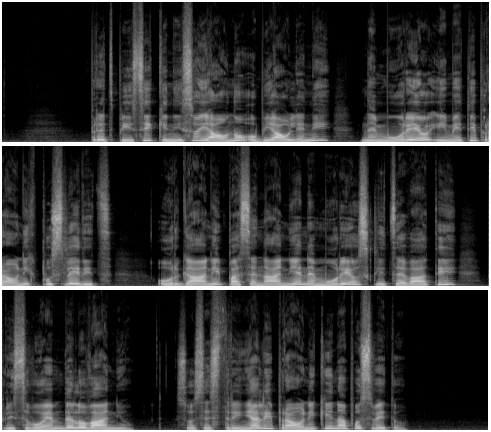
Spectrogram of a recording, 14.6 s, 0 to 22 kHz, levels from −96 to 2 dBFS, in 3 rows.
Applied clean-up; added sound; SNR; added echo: none; none; none; none.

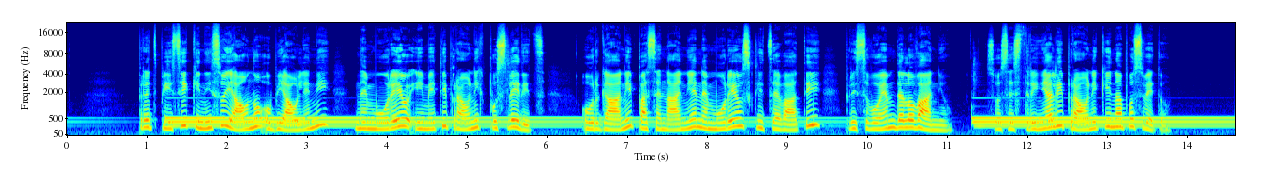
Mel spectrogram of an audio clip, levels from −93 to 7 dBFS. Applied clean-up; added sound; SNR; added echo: none; Mallet percussion; 8 dB; none.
